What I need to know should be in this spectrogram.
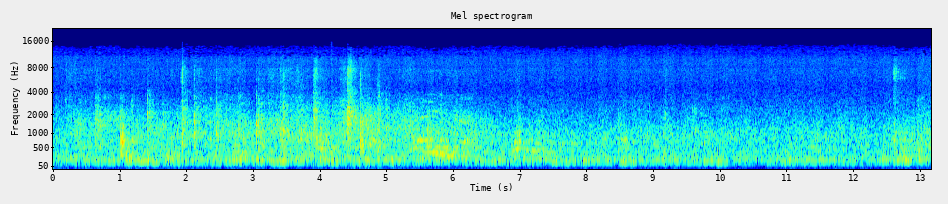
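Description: Ice hockey sticks clack against a puck and the ice.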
